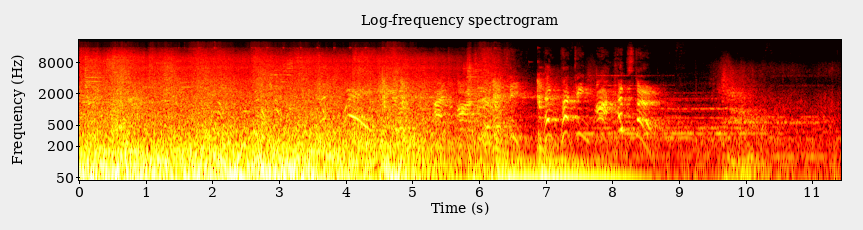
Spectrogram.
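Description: Muddy water surging into place in the video game Neverwinter: a broad, steady watery rush that fills the first eight seconds, then cuts off into near silence.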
